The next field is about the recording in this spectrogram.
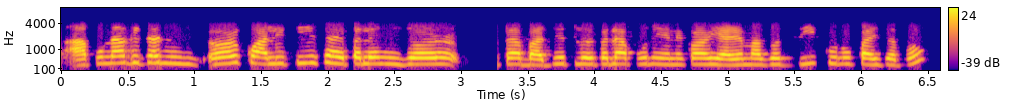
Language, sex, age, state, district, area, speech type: Assamese, female, 18-30, Assam, Kamrup Metropolitan, urban, conversation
